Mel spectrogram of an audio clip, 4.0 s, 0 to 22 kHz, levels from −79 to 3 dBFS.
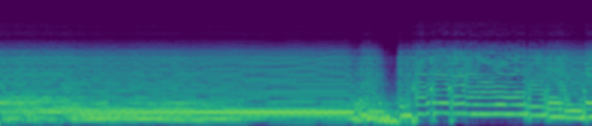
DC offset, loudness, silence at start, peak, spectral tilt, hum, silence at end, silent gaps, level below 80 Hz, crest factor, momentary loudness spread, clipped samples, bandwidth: under 0.1%; -16 LUFS; 0 s; -6 dBFS; -7.5 dB/octave; none; 0 s; none; -46 dBFS; 10 dB; 2 LU; under 0.1%; 6.6 kHz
